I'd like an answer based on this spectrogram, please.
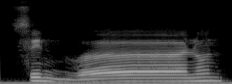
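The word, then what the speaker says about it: صِنْوَانٌ: How do we pronounce the Izhar-e Mutlaq rules? Dunya, Bunyanun, Sinwanun, Qinwanun.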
